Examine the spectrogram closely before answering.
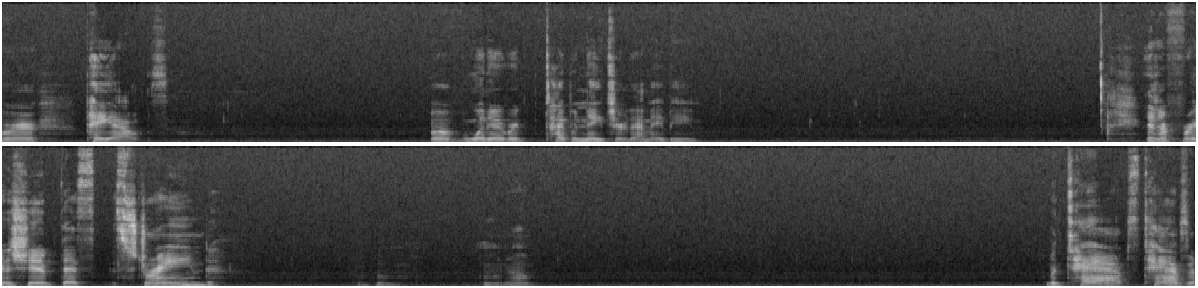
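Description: A woman speaks calmly and close by, with long pauses.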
